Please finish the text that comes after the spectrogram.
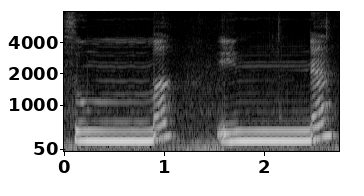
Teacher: میم کے اوپر شد ہے، پھر نون کے اوپر شد ہے، تو دونوں کے اوپر غنہ ہوگا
